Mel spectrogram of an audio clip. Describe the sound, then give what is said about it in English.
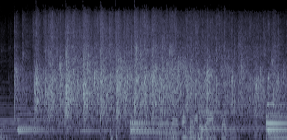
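A church audience claps steadily in dense, continuous applause as a hand clap of praise unto the Lord, loud throughout, with a sustained organ-like chord ringing underneath and shifting pitch a few times. “Why don't we lift our voices and a hand clap of praise one more time unto the Lord.”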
